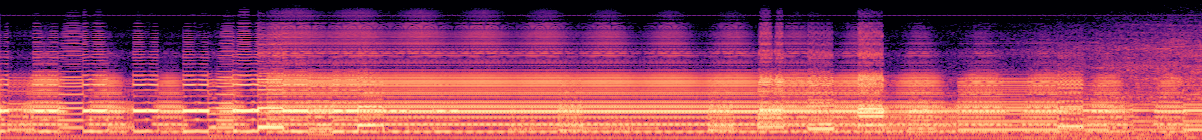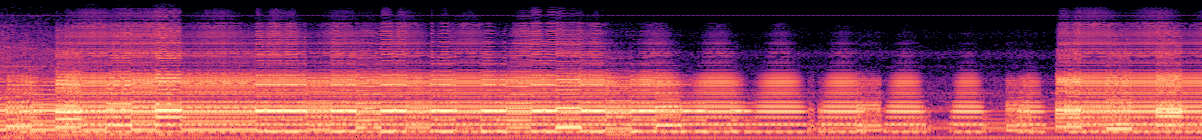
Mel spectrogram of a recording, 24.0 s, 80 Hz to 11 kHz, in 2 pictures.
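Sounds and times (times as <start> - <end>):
synthesizer drone: 2.3 - 21.0
rhythmic filter pulse: 2.4 - 20.6
synth note sequence: 7.2 - 19.6.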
